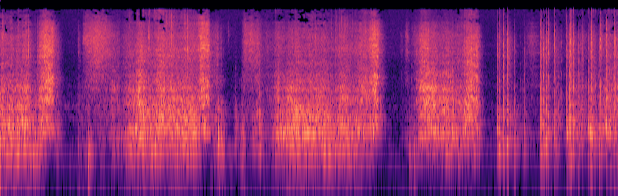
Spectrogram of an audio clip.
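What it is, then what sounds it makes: Hard plastic bin with lid. Long nails scratch and rub across the flat front face of a large, hollow, green hard plastic bin with a lid. The result is a dry, bright, rasping scrape in long sustained strokes separated by short pauses. The clip ends with a run of quicker, choppier scratches.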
